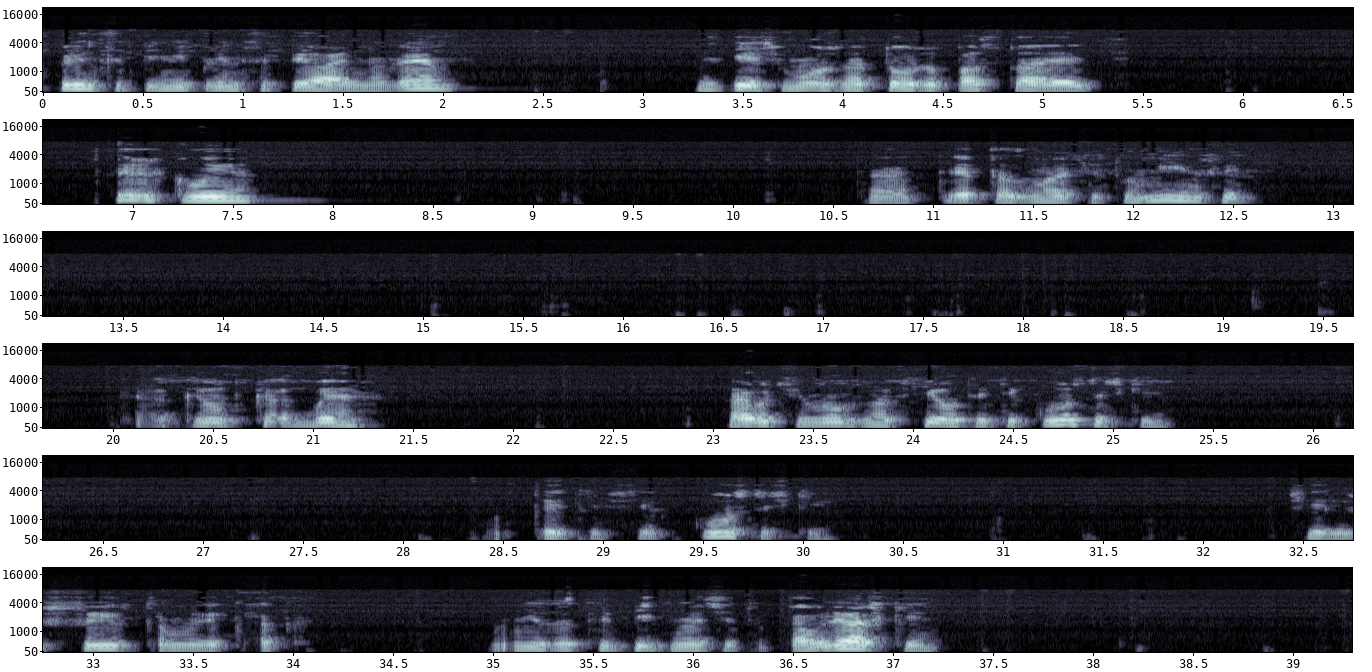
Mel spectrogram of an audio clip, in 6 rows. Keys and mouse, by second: 0.4 middle click, 2.4-3.6 drag, 4.5-6.0 drag, 6.9 click, 9.1-10.1 middle drag, 11.8-15.0 drag, 16.9 middle click, 17.5 shift+middle click, 18.6-20.0 middle drag, 23.6-26.1 middle drag, 27.3-28.4 drag, 29.0-30.9 middle drag, 31.8 shift+click, 33.4-34.6 shift+drag, 36.3 shift+click, 39.0-39.2 shift+drag.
